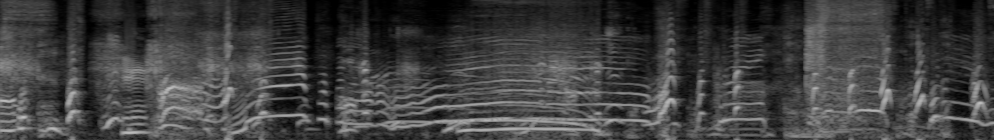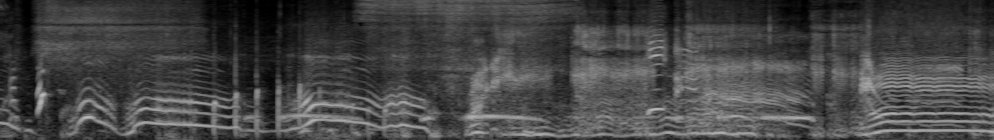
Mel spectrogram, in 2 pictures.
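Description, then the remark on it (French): A voice imitates an elephant with loud, swooping wails and trumpet-like blasts, repeated again and again, broken by breathy hisses and short gasps. “C'était quoi ça? L'éléphant.”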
